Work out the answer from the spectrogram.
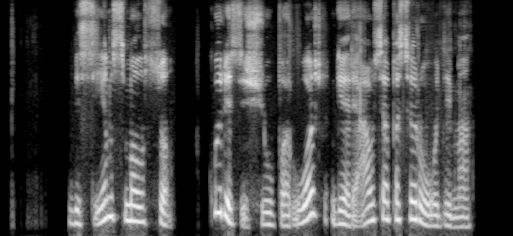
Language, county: Lithuanian, Vilnius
